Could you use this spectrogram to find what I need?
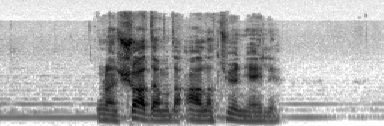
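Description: A man speaks quietly and slowly, close by.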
